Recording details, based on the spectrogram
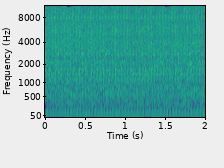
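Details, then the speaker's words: Renault Duster engine idling with the bonnet open, before oil treatment. A faint, quick, light ticking/knocking rides over the idle continuously while running. Tensioner, belt and timing were already checked, and there is no black smoke. Source not pinned down. "तर गाडीचा हलका cut cut cut cut असा sound गाडीच्या engine मधून येतोय"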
